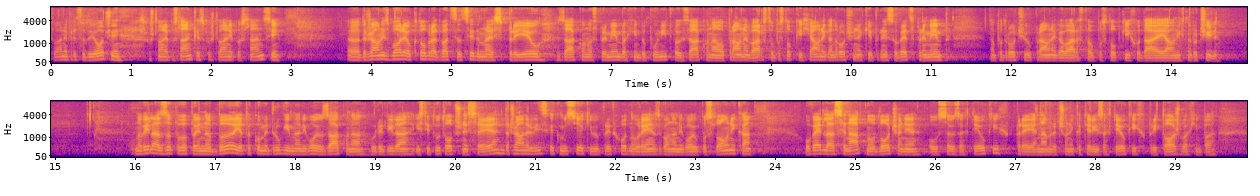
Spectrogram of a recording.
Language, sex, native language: Slovenian, male, Slovenian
